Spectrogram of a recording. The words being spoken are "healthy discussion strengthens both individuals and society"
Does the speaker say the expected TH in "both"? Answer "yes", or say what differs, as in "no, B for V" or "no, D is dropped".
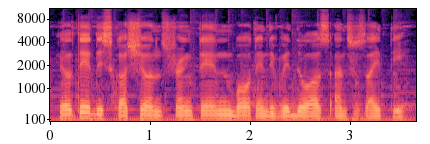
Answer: no, T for TH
